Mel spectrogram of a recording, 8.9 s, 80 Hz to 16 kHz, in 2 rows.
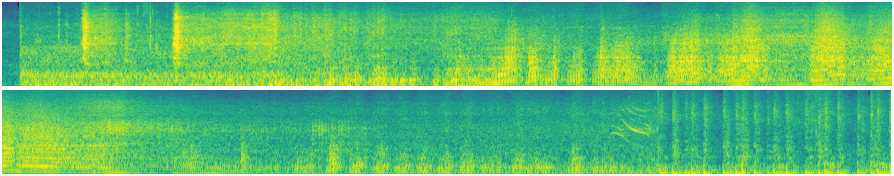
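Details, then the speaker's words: Toyota 4E-FE bottom end with ported 5E-FE head, Ivan Tighe 292 cams, ITBs, E85, lightened flywheel: choppy, loping idle with throttle blips; very lumpy from the aggressive cams, almost no vacuum so the brakes barely work. "So yeah, she's lumpy as. At idle, there's literally next to no vacuum, so when you try and push the brakes don't even work."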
